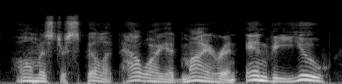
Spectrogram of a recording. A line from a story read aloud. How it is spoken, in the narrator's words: cried Herbert in a fit of very natural enthusiasm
